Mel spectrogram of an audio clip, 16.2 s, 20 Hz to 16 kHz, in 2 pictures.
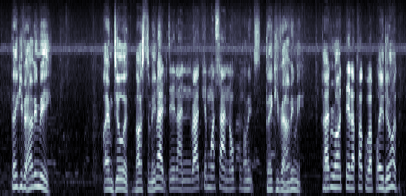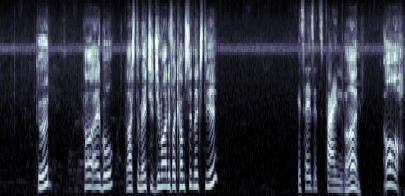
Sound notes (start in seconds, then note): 3.4 interpretor speaking in foreign language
